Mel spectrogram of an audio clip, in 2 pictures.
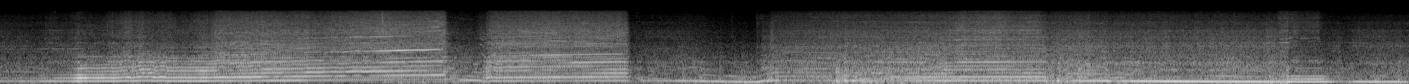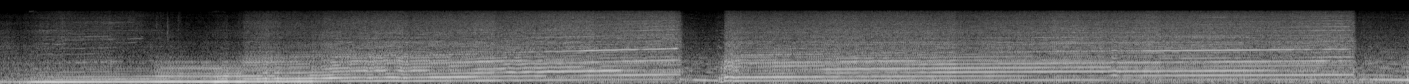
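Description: Supercharged Opel Speedster four-cylinder engine at full race pace, heard from inside the car. It pulls up through the revs again and again, with short breaks at gear changes and when the driver lifts off. It drops to low revs through a slow corner in the middle, then climbs hard through the gears in a long acceleration near the end.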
